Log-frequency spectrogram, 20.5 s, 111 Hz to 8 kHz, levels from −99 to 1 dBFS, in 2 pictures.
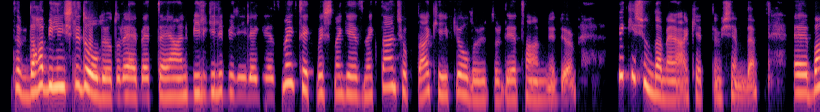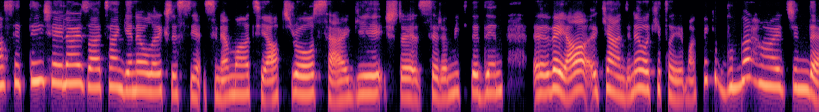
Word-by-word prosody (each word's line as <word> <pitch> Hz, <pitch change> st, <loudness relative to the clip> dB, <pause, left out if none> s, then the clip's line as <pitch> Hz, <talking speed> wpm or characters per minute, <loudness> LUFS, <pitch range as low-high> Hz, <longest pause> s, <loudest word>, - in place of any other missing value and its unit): Tabii, 260 Hz, -7 st, -2 dB
daha 270 Hz, +4 st, +5 dB
bilinçli 295 Hz, +1 st, +5 dB
de 295 Hz, -, +6 dB
oluyordur 200 Hz, -4 st, +5 dB
elbette, 205 Hz, 0 st, -1 dB
yani, 205 Hz, +1 st, -1 dB
bilgili 225 Hz, +1 st, -4 dB
biriyle 210 Hz, -2 st, -2 dB
gezmek, 250 Hz, +12 st, -1 dB
tek 255 Hz, -2 st, 0 dB
başına 225 Hz, 0 st, -3 dB
gezmekten 220 Hz, +6 st, -3 dB
çok 250 Hz, -4 st, -4 dB
daha 210 Hz, +4 st, -1 dB
keyifli 225 Hz, 0 st, -2 dB
oluyordur 180 Hz, -3 st, -6 dB
diye 185 Hz, 0 st, -4 dB
tahmin 180 Hz, 0 st, -7 dB
ediyorum. 475 Hz, +4 st, -6 dB, 0.5 s
Peki, 450 Hz, -2 st, +2 dB
şunu 285 Hz, -10 st, +2 dB
da 215 Hz, -, +3 dB
merak 185 Hz, -1 st, -5 dB
ettim -, -, -10 dB
şimdi. -, -, -6 dB, 0.5 s
Eee, 230 Hz, 0 st, +5 dB
bahsettiğin 330 Hz, +5 st, +2 dB
şeyler 335 Hz, -2 st, +2 dB
zaten 290 Hz, -2 st, 0 dB
genel 250 Hz, 0 st, +1 dB
olarak 240 Hz, 0 st, +1 dB
işte 225 Hz, -1 st, -4 dB
sie 210 Hz, -2 st, 0 dB
sinema, 220 Hz, +3 st, -2 dB
tiyatro, 215 Hz, +3 st, +1 dB
sergi, 225 Hz, +1 st, 0 dB
işte, 200 Hz, -2 st, -1 dB
seramik 220 Hz, +3 st, -4 dB
dedin, 235 Hz, +1 st, +1 dB, 0.4 s
eee, 230 Hz, +2 st, +2 dB
veya, 255 Hz, -1 st, +6 dB
eee, 235 Hz, -, +1 dB
kendine 240 Hz, -1 st, -1 dB
vakit 260 Hz, -2 st, -1 dB
ayırmak. 185 Hz, +1 st, -5 dB
Peki, 380 Hz, 0 st, -5 dB
bunlar 285 Hz, -, +1 dB
haricinde, 275 Hz, -, +1 dB
230 Hz, 145 wpm, -23 LUFS, 205-280 Hz, 0.5 s, de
